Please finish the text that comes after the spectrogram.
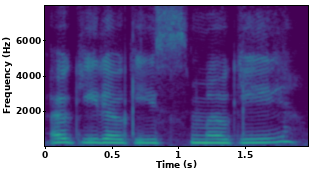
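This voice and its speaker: A woman's voice: medium pitch, little pitch movement, slow, warm tone. A woman hosting a live chat, breezy and teasing with the speakers. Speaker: host. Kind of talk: casual chat.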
